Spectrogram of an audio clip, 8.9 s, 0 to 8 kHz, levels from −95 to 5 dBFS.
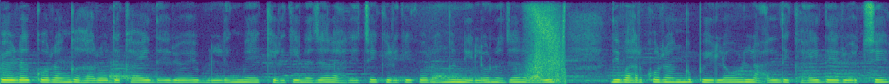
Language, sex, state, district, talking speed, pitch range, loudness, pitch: Rajasthani, female, Rajasthan, Churu, 220 wpm, 195-210 Hz, -18 LUFS, 200 Hz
